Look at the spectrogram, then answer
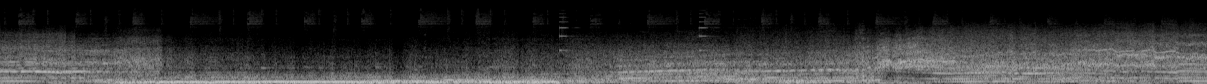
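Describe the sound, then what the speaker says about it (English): A car in the racing video game Flatout drifts around corners on the Deep Forest track. Tire squeals and skids are loud and sustained over a steady engine roar, with a rising rev near the end. "We're doing some drift there around the corners."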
